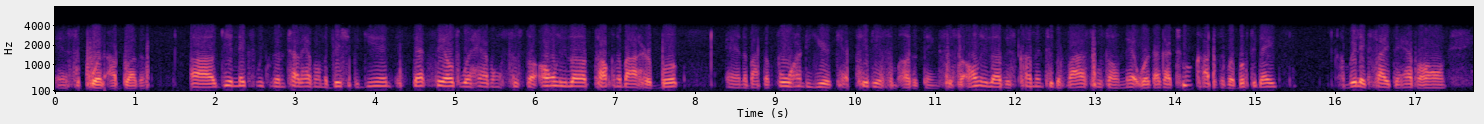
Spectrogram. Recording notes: Our callers will also weigh in to this respectful Q&A session.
